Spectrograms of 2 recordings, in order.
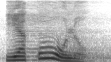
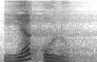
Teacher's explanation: si harf waw ay pinatagal nito ang tunog ng dhamma na nasa kanyang unahan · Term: long vowel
